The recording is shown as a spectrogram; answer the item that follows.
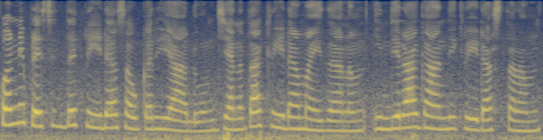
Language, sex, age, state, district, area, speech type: Telugu, female, 60+, Andhra Pradesh, East Godavari, urban, spontaneous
